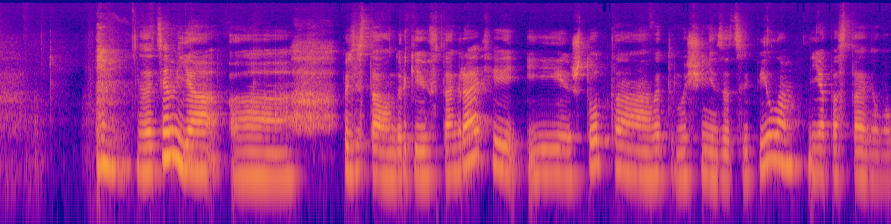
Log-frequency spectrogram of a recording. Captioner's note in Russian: откашливается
